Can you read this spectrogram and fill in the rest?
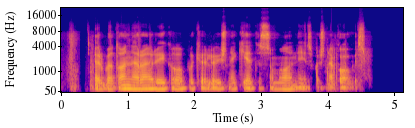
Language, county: Lithuanian, Kaunas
